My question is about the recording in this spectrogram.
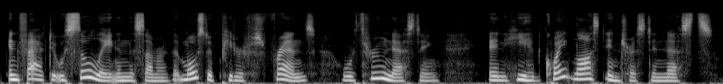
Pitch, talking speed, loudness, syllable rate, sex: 205 Hz, 205 wpm, -18 LUFS, 5.1 syllables/s, female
